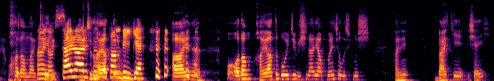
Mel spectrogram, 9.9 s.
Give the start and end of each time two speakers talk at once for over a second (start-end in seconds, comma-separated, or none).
0.7-2.8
